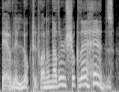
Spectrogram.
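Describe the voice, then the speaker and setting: A shrill, haughty older lady scolds in a high, lively voice that swoops up and down, as a man puts her on. She sounds cross and superior, and her lines land hard, in a dry, close audiobook reading. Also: fairly quick, vocal fry, no room sound, exaggerated voice. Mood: indignant. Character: snobbish older gentlewoman, sharp and indignant.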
